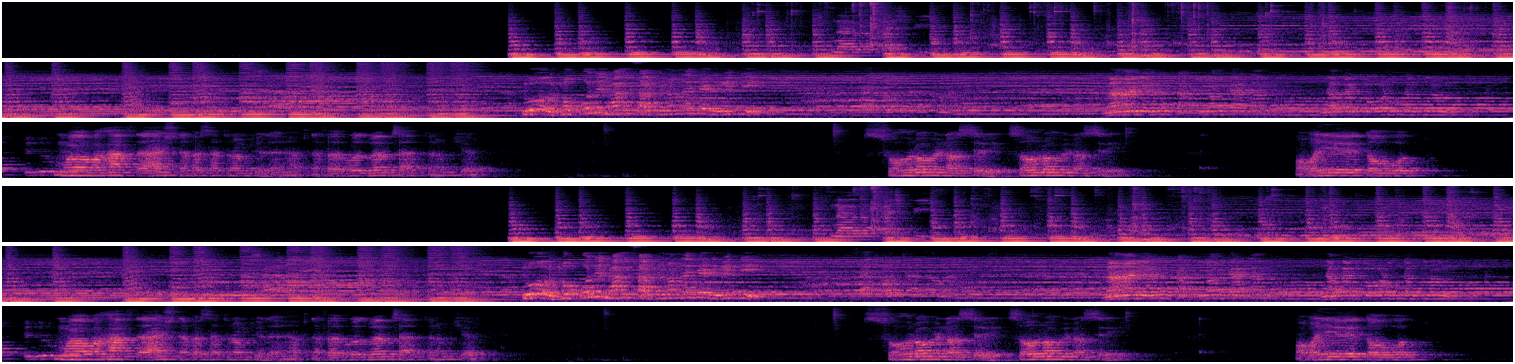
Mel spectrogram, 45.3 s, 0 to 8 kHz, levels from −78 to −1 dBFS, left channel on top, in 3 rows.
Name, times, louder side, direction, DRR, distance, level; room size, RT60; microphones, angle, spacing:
sound 1, 5.1-8.5 8.8-16.0 16.3-20.1, equal, 45° left, 1.4 m, -27 dB
Keys jangling, 6.6-15.6, left 3 dB, 70° left, 0.6 m, -42 dB
voice 1, 8.3-9.7 17.6-18.7 19.8-20.2 23.6-25.3, right 3 dB, 85° right, 0 dB, 0.6 m, -39 dB
Singing / Musical instrument, 10.8-30.2, equal, 30° left, 0.9 m, -35 dB
voice 2, 20.3-22.7 26.1-27.8 28.3-29.8 30.4-31.0, right 2 dB, 50° right, -3 dB, 1.0 m, -28 dB
voice 3, 30.7-35.0 38.8-41.4 43.2-44.5, equal, 5° left, -4 dB, 0.5 m, -31 dB
3.4 x 3.3 x 2.4 m, 0.77 s
head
